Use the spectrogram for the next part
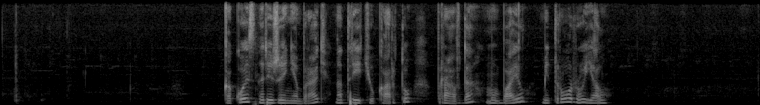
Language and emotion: Russian, neutral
